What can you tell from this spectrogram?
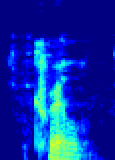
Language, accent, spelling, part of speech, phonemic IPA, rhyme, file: English, Southern England, krill, noun, /kɹɪl/, -ɪl, LL-Q1860 (eng)-krill.wav
- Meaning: 1. Any of several small marine crustacean species of plankton in the order Euphausiacea in the class Malacostraca 2. Crack cocaine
